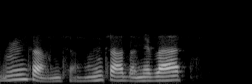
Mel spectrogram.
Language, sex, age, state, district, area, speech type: Nepali, female, 45-60, West Bengal, Jalpaiguri, rural, conversation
